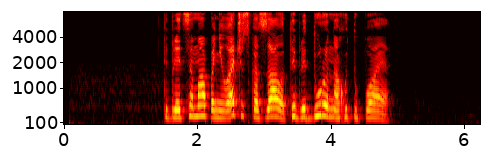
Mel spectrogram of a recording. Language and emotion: Russian, angry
